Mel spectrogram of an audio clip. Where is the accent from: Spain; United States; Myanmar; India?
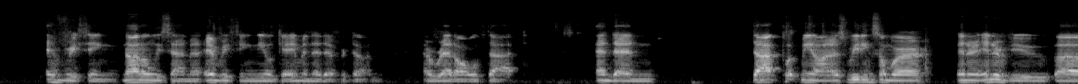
India; I was growing up in India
